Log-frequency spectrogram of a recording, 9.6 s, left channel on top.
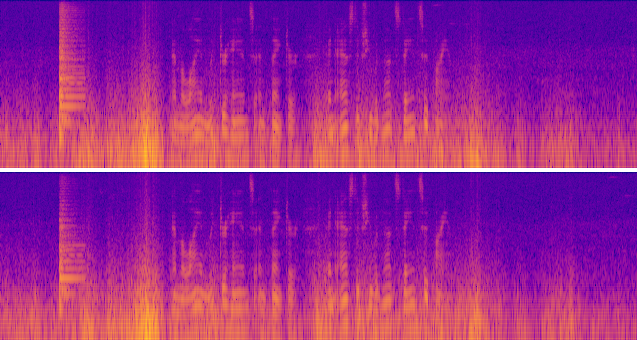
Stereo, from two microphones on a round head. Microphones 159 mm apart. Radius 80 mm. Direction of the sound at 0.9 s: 80° left.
